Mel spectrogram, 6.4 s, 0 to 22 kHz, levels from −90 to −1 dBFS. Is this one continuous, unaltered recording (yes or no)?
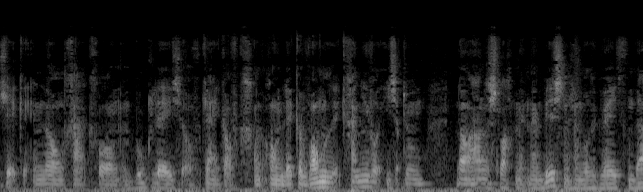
no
